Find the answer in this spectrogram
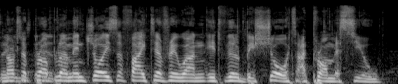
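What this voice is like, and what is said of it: Shifting mixed foreign accents. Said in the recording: “Amazing, amazing accent work there by ... You know, he was Hungarian, German, South African, and then generically Asian.”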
